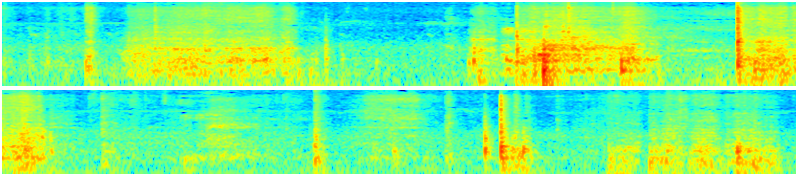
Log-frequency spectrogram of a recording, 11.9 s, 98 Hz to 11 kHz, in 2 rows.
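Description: Clunks and scraping as a partly dismantled Yamaha XJ650 engine is handled and turned around on a workbench. There is a sharp knock about four seconds in, another a little after five seconds, and a run of smaller clunks near the end.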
